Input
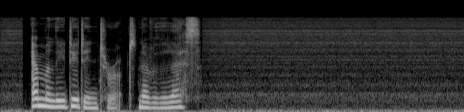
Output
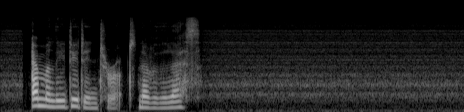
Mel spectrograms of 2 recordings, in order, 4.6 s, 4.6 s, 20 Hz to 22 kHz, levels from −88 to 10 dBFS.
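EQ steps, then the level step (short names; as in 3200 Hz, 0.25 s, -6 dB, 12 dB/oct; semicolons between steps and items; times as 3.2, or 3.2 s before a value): band-pass 1100 Hz, Q 2.2; +7.5 dB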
